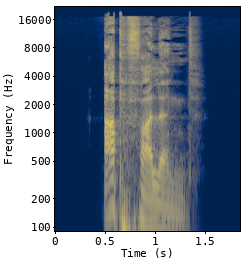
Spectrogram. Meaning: present participle of abfallen
- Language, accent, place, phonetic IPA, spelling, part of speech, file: German, Germany, Berlin, [ˈapˌfalənt], abfallend, verb, De-abfallend.ogg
